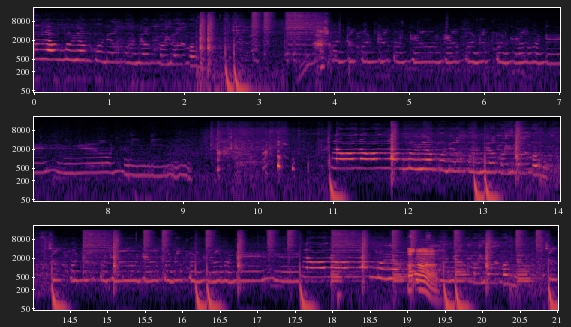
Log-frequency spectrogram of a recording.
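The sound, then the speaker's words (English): A cat's drawn-out, wavering meows ring out loud, then a punchy beat added by a producer drops in, with sharp percussive hits landing under repeated meow-like tones that ride along with the rhythm. “So the beginning is the cat making that natural cat's sound. Okay. And then he puts the beat on it.”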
